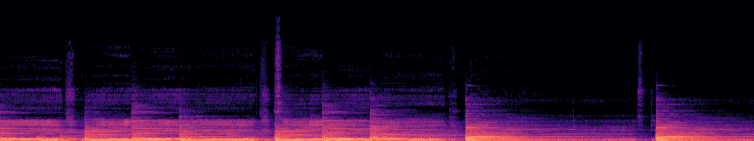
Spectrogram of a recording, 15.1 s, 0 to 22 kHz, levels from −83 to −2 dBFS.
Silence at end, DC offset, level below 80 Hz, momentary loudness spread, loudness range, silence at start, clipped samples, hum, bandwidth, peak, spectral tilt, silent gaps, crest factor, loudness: 0 s; under 0.1%; -48 dBFS; 17 LU; 6 LU; 0 s; under 0.1%; none; 14 kHz; -6 dBFS; -8 dB/octave; none; 16 dB; -20 LUFS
